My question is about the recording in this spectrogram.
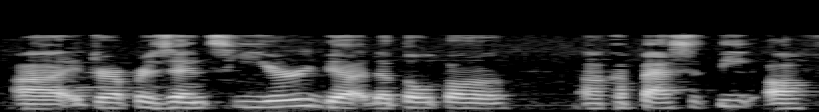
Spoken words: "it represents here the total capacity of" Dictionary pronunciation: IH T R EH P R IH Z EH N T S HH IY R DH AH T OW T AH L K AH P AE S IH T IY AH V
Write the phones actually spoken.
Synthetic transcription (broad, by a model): IH T R EH P R IH Z EH N T S HH IY R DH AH T OW T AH L K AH P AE S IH T IY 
